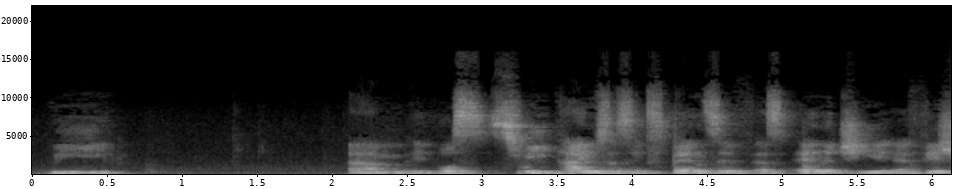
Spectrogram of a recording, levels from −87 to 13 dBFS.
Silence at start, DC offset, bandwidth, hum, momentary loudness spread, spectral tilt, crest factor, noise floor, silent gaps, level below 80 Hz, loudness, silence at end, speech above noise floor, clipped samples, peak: 0.1 s; under 0.1%; 13.5 kHz; none; 7 LU; -4.5 dB/octave; 16 dB; -54 dBFS; none; -60 dBFS; -24 LUFS; 0 s; 31 dB; under 0.1%; -10 dBFS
